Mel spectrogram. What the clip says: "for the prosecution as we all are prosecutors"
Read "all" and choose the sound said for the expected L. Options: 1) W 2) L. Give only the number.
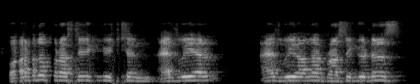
1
